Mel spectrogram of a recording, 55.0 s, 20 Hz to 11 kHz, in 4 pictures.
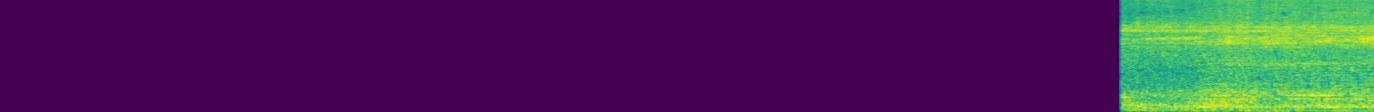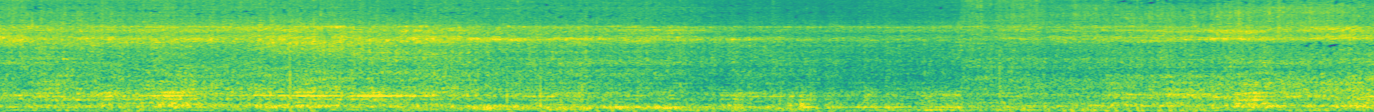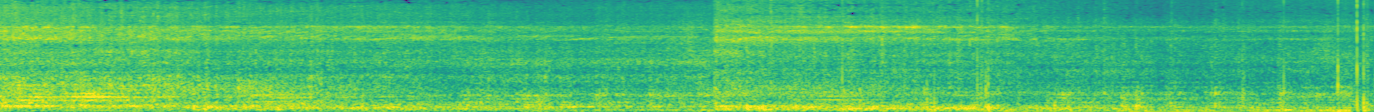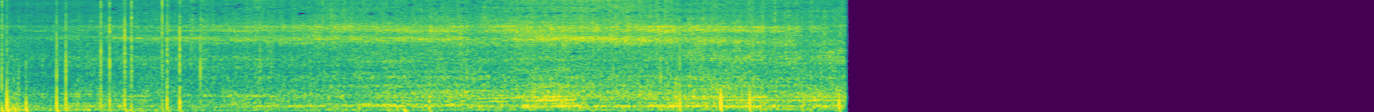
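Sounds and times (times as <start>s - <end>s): model train motors whirring: 11.3s - 49.7s
wheels rolling on track: 11.3s - 49.7s.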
